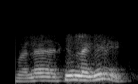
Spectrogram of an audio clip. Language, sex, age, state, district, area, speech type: Odia, male, 30-45, Odisha, Bargarh, urban, conversation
